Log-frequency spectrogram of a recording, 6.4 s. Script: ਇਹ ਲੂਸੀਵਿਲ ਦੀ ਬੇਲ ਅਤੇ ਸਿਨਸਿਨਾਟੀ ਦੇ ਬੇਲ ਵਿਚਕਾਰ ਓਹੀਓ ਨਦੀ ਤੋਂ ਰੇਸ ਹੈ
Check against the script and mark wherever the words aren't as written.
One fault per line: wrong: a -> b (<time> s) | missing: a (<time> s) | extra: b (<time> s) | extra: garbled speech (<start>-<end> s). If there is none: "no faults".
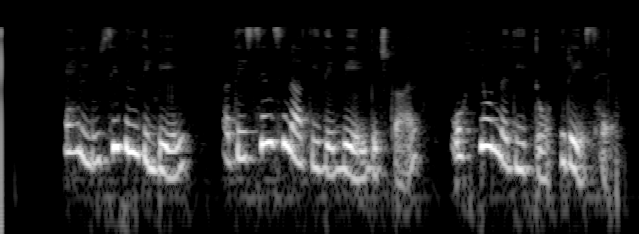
no faults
